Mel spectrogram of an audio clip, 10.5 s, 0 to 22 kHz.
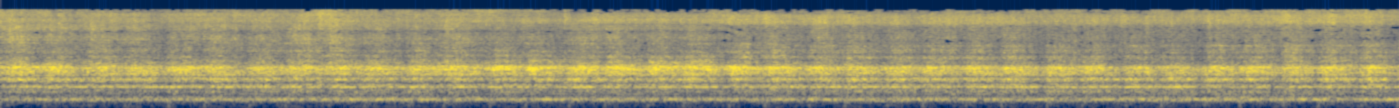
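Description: LNER A4 Pacific steam locomotive No. 60009 standing or moving very slowly, giving off a steady hiss of escaping steam with a humming tone under it and no exhaust beats.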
